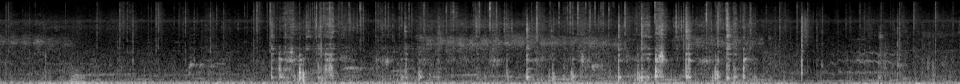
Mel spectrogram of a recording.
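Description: Cinnamon and cloves fry in a pan for a village-style Gaundampalayam chicken kulambu, giving a steady close sizzle with clinks of a spoon stirring against the metal pan and faint birdsong in the background.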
